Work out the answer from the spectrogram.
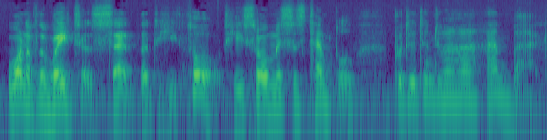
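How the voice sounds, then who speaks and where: An actor playing a polite, hesitant, apologetic widower in a British radio mystery, with a British accent, on an old radio recording. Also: male voice, very animated, a little fast, a bit bright. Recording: noisy old radio recording, low rumble.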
